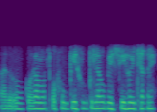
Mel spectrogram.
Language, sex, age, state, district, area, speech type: Assamese, female, 30-45, Assam, Goalpara, rural, conversation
